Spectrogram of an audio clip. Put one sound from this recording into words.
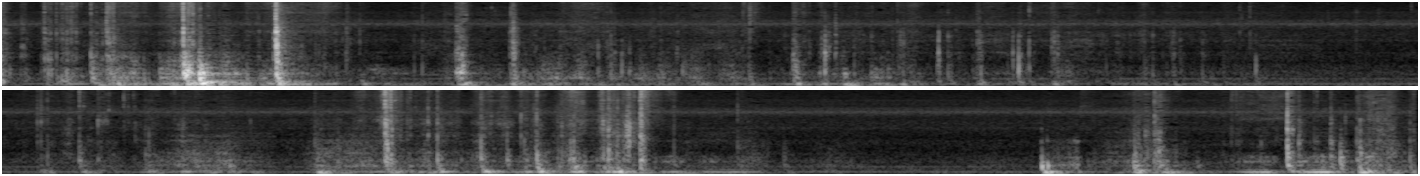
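A plastic game case clicks and rattles as it is handled.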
